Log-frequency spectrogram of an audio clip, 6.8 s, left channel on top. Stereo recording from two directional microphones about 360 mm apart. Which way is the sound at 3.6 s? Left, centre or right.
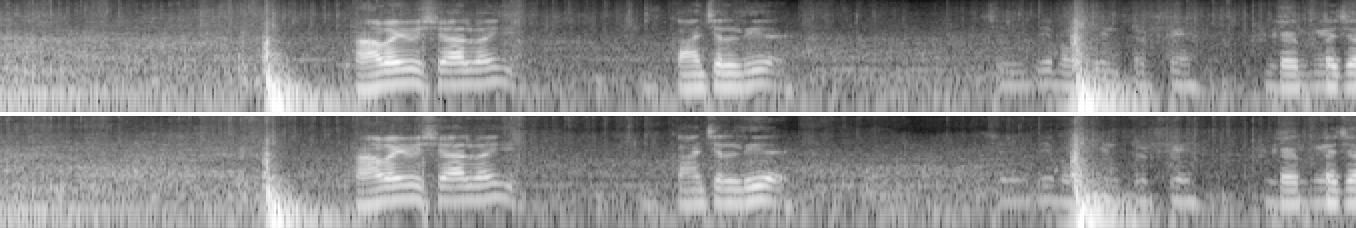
Centre.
